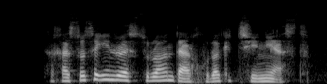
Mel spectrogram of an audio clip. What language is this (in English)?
Persian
